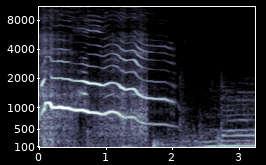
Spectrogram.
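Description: A newborn baby cries in a stable in one long, high, wavering wail that slides downward in pitch, followed by a brief pause and a lower, shorter cry.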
